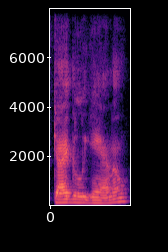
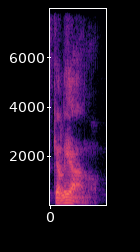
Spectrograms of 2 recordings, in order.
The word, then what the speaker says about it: Gagliano: people immediately believe it's Gagliano, but it's Gagliano, right? Gagliano. I went to Sicily, which is where my family is from. Okay. Just to confirm how to say my name.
